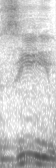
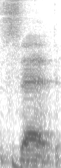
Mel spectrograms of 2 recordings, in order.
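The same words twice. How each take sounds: First: The letter is pronounced zee. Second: The letter is pronounced zed. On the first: The speaker calls it right. "which rhymes with V" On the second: The speaker calls it wrong. "we have to say"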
